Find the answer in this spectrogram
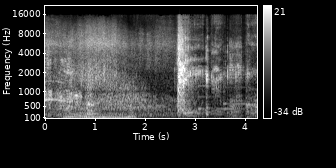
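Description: Dogs growling and snarling, with a sudden louder, sharper burst about two and a half seconds in.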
